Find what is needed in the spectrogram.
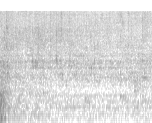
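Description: Faint, steady running water in a reef aquarium's sump, the water from the display tank trickling through the filtration beneath the tank.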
